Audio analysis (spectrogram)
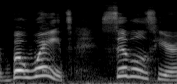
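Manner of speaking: a loud, high "But wait!" like a trailer twist; dramatic exclamation. Acted. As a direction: cut in with a sudden rescue. Dramatic turn in retelling.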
